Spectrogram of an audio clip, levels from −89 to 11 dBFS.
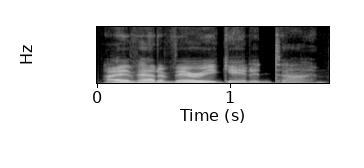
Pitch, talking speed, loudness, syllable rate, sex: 110 Hz, 205 wpm, -14 LUFS, 5.5 syllables/s, male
